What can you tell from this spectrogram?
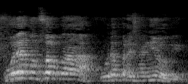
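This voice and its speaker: A man's voice: high-pitched, big pitch swings, very fast, fairly bright tone. A middle-aged man teaching a maths lesson in with a tinge, patient and always checking that students follow, slipping into rural dialect endings. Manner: patient, checks understanding constantly with "ठीक है?". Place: classroom. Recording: echoey room, mic far off, faint hiss.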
